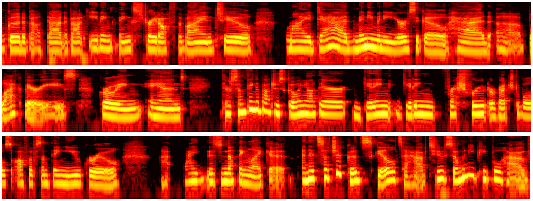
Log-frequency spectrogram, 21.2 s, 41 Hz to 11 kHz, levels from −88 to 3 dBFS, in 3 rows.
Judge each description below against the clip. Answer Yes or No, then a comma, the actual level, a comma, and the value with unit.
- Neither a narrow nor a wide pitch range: Yes, average, 4.1 semitones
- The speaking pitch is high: No, medium, 180 Hz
